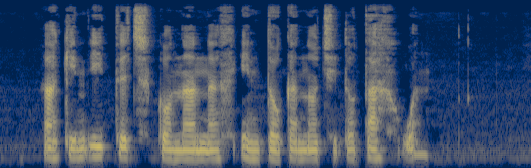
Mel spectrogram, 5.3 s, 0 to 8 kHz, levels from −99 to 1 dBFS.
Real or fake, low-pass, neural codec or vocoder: fake; 7.2 kHz; codec, 16 kHz, 16 kbps, FreqCodec, larger model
